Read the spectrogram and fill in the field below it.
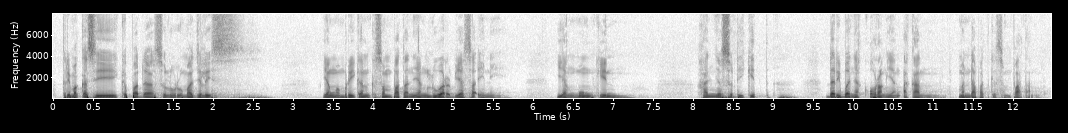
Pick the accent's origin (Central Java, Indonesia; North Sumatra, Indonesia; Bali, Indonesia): North Sumatra, Indonesia; Padangsidimpuan; dari Sumatera Utara, Kota Padang Sidimpuan. Uh, saya adalah suku Angkola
